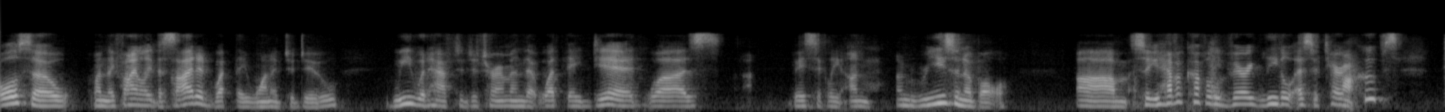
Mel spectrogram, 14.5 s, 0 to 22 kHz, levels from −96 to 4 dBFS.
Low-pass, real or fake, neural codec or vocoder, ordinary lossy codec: 7.2 kHz; fake; codec, 16 kHz, 0.8 kbps, ZipCodec; AAC, 32 kbps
